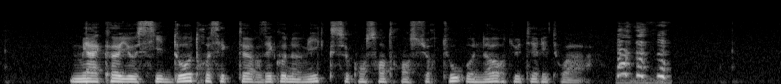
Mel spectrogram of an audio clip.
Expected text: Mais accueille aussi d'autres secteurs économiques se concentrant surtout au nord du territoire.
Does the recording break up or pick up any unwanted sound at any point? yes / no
yes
